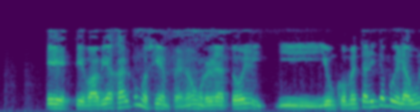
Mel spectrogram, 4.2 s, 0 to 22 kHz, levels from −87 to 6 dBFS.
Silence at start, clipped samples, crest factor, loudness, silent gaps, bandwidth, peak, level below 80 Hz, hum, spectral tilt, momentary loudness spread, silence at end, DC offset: 0.45 s; under 0.1%; 14 dB; -21 LUFS; none; 8 kHz; -6 dBFS; -62 dBFS; none; -3.5 dB/octave; 5 LU; 0 s; under 0.1%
